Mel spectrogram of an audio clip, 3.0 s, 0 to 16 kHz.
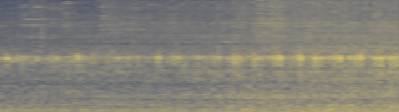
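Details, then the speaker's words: Toyota Kijang diesel 2L after rebuild for oil burning from 2 mm ring gap, new liners, idling after 3 km driving, still breaking in: steady even crisp clatter, regular rhythm, no odd knocks, healthy. "ini bunyinya seperti ini teman-teman ini masih akan kita rayon karena ini linernya baru Saya rasa untuk suara sudah bagus sekali renyah dan halus rata"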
